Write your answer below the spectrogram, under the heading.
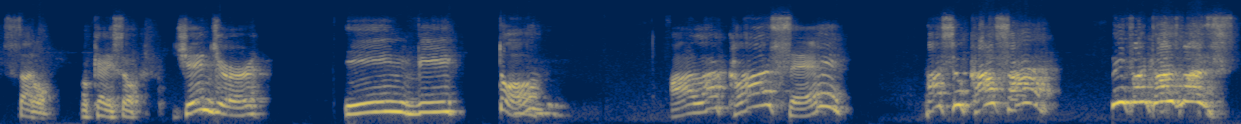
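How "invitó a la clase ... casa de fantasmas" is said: ramp up the suspense to "de fantasmas"; dramatic build. Acted. Teacher dramatizing ghost house story.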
